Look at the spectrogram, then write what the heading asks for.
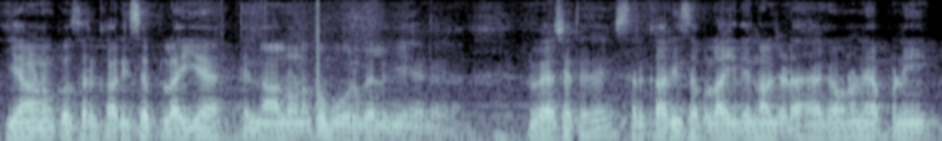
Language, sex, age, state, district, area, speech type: Punjabi, male, 45-60, Punjab, Jalandhar, urban, spontaneous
